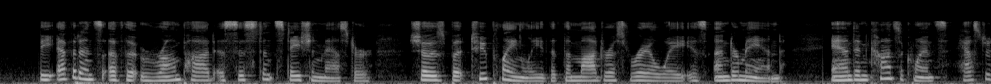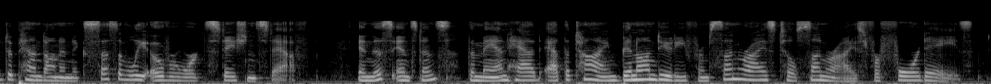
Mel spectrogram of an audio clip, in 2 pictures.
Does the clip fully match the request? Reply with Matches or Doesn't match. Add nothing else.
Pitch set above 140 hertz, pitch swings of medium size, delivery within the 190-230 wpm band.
Doesn't match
